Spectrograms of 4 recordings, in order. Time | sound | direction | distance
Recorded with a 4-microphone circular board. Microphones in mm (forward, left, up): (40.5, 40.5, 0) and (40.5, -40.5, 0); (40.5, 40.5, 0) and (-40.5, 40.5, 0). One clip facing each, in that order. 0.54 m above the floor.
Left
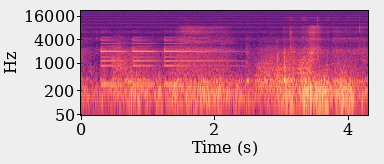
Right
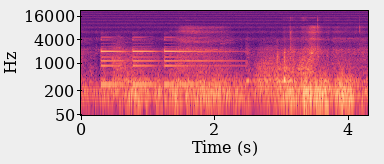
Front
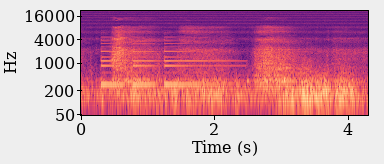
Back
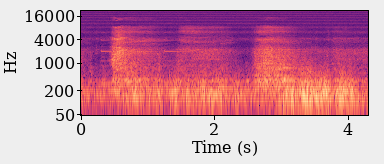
0.3 | a piano | 15° right | ?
